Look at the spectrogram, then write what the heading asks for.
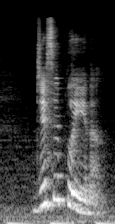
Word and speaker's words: disciplina: o pronunciar o h disciplina pronuncia assim sem o s entre os e entre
